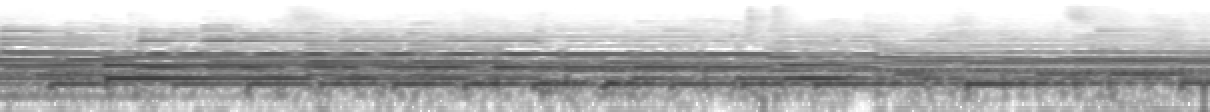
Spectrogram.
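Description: Two guitars playing together in long, held, overlapping notes that keep ringing and shifting in pitch, a slow and dense wash of tones.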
